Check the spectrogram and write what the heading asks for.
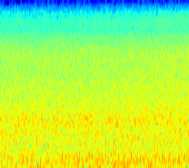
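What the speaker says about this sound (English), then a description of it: "here we go to the falls" Dismal Falls on the Appalachian Trail roars as a steady, loud wash of broadband water noise, unbroken for the whole stretch with no voices, the waterfall sounding close and dense from the trail above the deep pool.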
